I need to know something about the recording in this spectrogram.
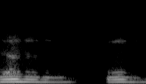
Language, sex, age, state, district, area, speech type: Bengali, male, 18-30, West Bengal, Howrah, urban, conversation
